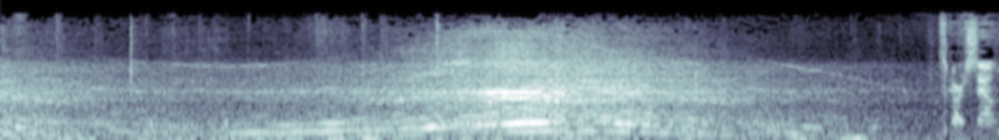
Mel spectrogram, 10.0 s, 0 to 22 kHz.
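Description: McLaren P1 engine revving, a loud rising and falling swell of engine tone that peaks in the middle, heard from close by with a steady drone before and after.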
